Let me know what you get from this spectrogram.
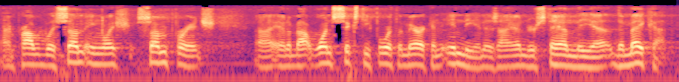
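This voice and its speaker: A man's voice: medium pitch, steady tone, moderate pace, a bit bright. A man with a Texas accent preaching a sermon to a congregation, folksy and homespun, fond of old sayings. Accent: Texan. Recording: muffled recording in a large reverberant hall.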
